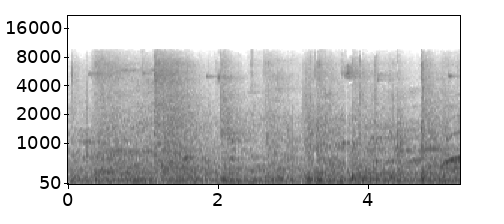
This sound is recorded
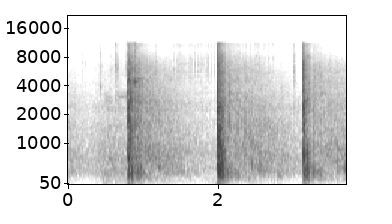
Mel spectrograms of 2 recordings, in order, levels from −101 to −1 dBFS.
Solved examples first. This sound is recorded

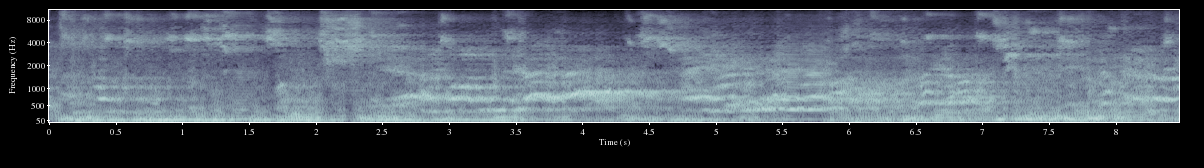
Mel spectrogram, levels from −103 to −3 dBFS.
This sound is remade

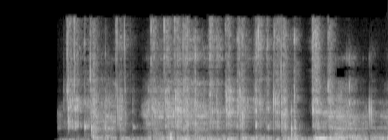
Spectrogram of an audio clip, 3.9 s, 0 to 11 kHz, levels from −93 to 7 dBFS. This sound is remade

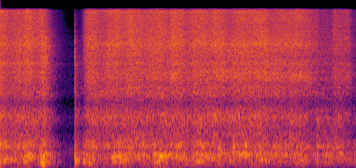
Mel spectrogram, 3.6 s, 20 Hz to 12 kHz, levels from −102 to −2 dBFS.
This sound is remade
